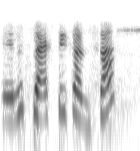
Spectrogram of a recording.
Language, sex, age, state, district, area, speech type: Kannada, female, 30-45, Karnataka, Chitradurga, rural, conversation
